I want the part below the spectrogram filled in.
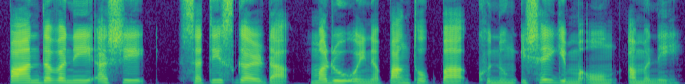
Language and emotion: Manipuri, neutral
